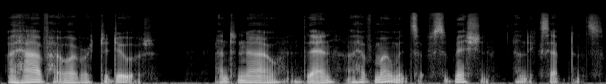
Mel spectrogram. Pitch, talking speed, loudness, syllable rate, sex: 100 Hz, 170 wpm, -21 LUFS, 5.0 syllables/s, male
